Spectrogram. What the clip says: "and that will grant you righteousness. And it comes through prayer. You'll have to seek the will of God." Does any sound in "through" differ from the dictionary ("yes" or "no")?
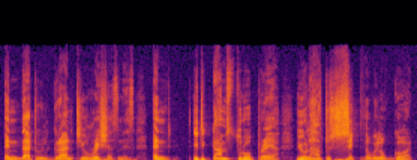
no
